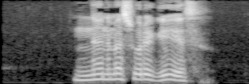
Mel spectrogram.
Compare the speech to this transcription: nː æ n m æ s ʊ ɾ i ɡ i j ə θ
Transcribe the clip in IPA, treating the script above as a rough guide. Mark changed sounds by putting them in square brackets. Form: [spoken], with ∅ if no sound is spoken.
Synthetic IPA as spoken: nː æ n m æ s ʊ ɾ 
